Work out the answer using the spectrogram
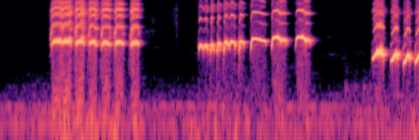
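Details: Caged white-rumped shama singing in full gacor style, used as a lure to provoke another caged bird into singing: loud whistled notes in rapid repeated bursts, then rising slurred whistles and a final quick series.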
